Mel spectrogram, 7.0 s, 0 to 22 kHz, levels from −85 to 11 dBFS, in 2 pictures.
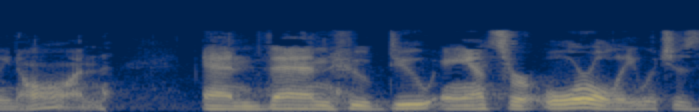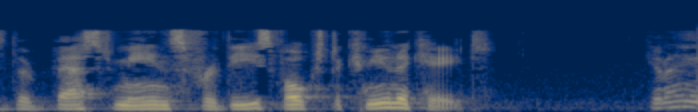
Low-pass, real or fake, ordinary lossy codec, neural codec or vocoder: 7.2 kHz; real; MP3, 32 kbps; none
